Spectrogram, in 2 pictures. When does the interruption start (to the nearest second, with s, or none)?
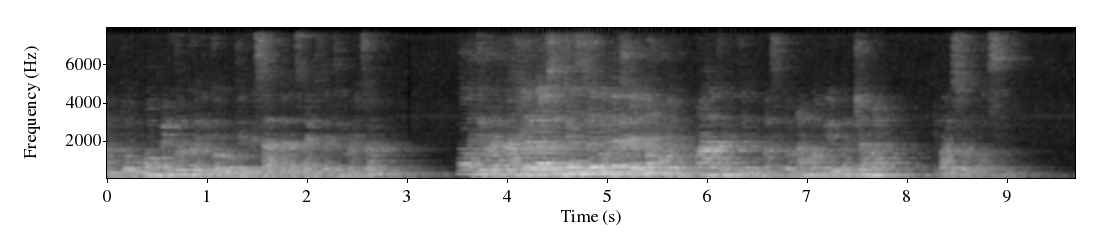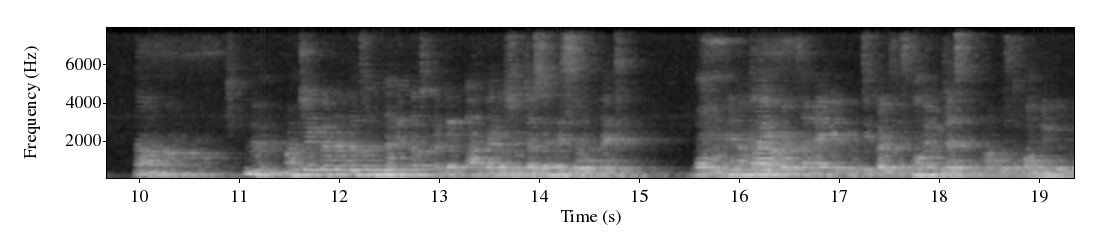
4 s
